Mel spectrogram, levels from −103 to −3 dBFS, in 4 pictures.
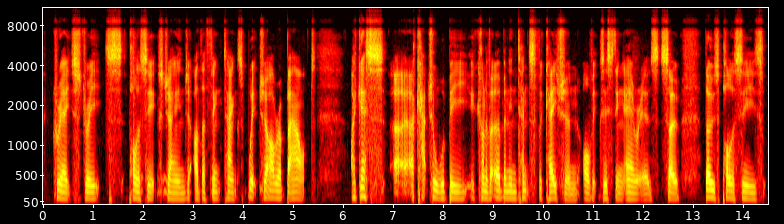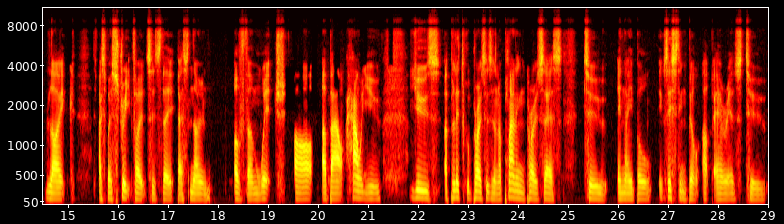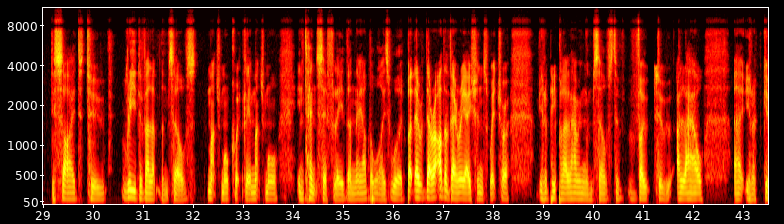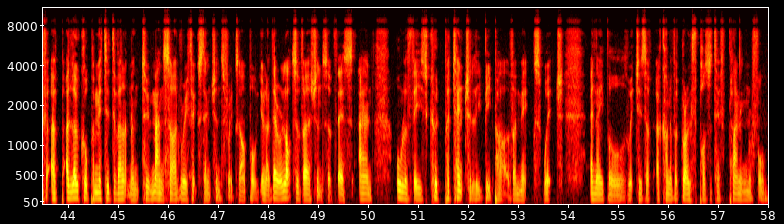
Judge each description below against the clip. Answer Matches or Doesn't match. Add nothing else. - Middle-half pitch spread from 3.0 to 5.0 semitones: Doesn't match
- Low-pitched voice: Matches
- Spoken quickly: Doesn't match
